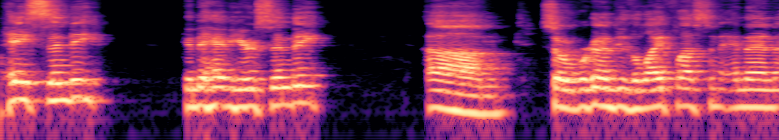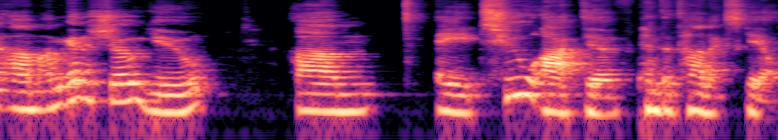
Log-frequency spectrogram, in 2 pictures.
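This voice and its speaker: A man's voice: medium pitch, echoey room. A man teaching an online guitar lesson in a casual, encouraging way, with many ums and okays. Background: guitar playing.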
